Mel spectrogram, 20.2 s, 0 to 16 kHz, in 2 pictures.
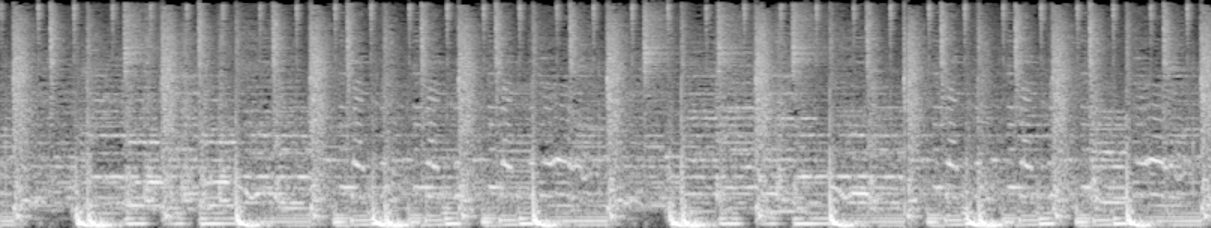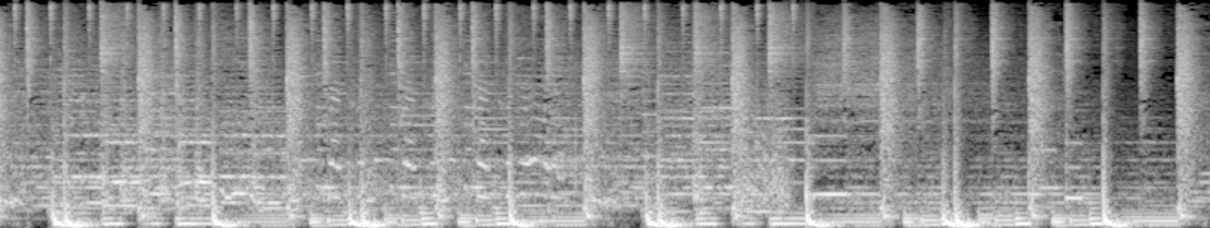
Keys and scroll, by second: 3.1 p.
